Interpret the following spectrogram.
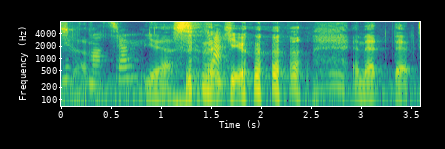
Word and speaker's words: Mostar: I'm going to mispronounce stuff. Mostar?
